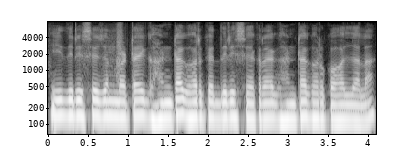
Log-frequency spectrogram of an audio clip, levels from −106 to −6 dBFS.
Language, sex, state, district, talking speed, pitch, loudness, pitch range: Bhojpuri, male, Bihar, Gopalganj, 175 wpm, 130 Hz, -15 LUFS, 125-140 Hz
